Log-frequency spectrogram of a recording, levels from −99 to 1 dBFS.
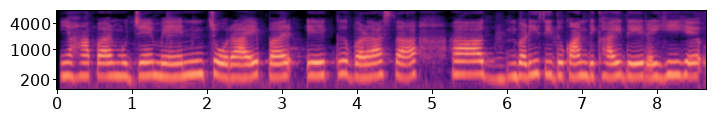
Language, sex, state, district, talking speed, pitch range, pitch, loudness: Hindi, female, Maharashtra, Chandrapur, 105 wpm, 235-260 Hz, 245 Hz, -21 LUFS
